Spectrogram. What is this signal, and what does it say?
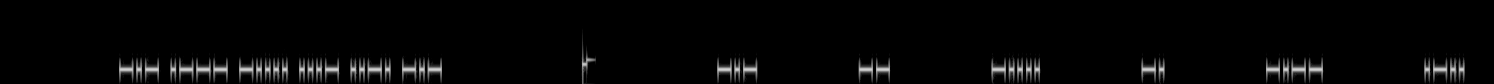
Morse code, heard as a keyed tone, about 28 wpm, spaced as for 12 wpm, 700 Hz. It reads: KJ6VFK KM6NYL
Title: USA Call Signs - 6 Characters - 8x Character Spacing - 28wpm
